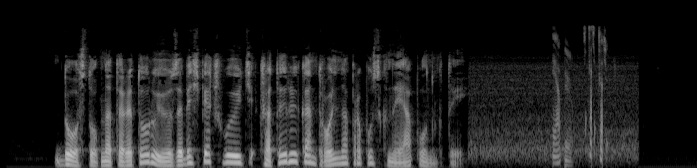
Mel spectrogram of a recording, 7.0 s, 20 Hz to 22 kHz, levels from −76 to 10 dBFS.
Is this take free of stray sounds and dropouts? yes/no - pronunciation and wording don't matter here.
no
